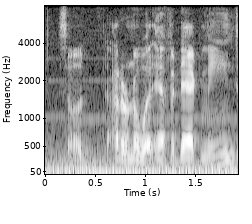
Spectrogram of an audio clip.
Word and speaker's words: Effidac: shortened the name or just called it Effidac so it would rhyme with back.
